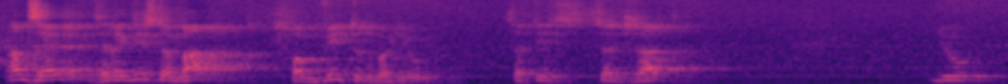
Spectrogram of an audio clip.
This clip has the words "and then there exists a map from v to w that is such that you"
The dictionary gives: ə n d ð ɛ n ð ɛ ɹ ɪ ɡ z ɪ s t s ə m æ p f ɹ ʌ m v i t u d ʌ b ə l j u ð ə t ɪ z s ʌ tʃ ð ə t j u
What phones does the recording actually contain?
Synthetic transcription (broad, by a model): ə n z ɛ l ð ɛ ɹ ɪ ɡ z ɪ s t ə m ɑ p f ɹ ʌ m v i t u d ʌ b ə l j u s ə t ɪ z s ʌ tʃ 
